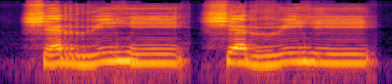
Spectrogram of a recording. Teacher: را کے نیچے زیر ہے تو باریک پڑھنا چاہیے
